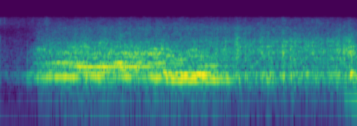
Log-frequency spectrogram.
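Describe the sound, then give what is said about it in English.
A ski train's whistle sounds a long, steady multi-tone blast over the continuous rumble of the train running on the tracks, loud, then the rumbling carries on alone. “Ski trains.”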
